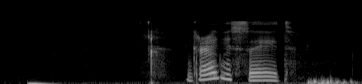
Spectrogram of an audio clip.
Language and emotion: Russian, neutral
